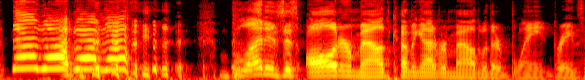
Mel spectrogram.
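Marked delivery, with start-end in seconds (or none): 0.1-1.7 high, loud mock babbling; mindless babble. Recapper imitating the brain-injured girl, loud silly babble. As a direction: blurt out silly high-pitched gibberish. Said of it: "And she's just like".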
